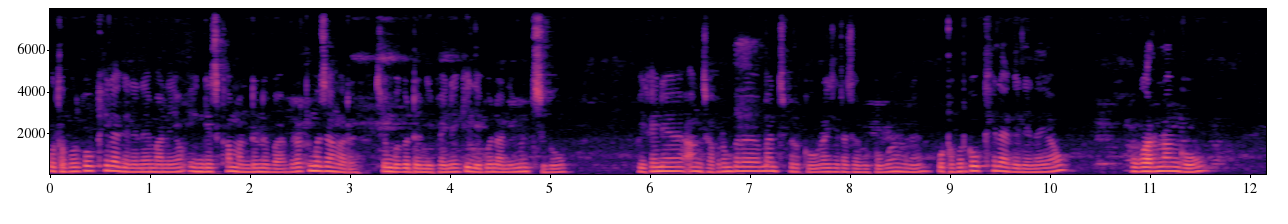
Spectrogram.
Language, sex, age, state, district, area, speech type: Bodo, female, 45-60, Assam, Kokrajhar, urban, spontaneous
